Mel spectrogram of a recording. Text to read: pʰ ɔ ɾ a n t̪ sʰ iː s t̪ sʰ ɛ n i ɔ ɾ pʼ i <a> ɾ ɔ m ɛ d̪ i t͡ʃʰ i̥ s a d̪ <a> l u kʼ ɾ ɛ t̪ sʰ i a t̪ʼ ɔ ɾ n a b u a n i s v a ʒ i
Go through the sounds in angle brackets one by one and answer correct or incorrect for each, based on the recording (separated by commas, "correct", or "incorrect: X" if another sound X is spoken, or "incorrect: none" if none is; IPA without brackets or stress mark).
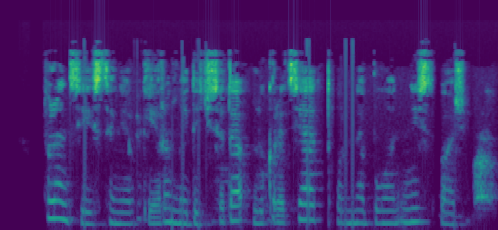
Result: incorrect: ɛ, correct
